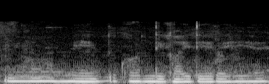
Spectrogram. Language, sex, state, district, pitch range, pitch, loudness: Hindi, male, Madhya Pradesh, Dhar, 130-145 Hz, 135 Hz, -14 LUFS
